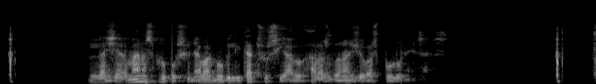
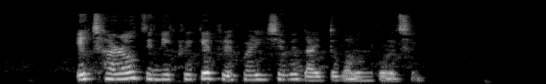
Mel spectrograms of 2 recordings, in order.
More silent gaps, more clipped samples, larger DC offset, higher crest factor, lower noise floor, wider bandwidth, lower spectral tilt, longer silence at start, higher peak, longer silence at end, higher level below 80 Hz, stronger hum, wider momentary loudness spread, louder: first, 0.18-0.88 s, 4.52-5.55 s, 5.67-5.90 s vs none; neither; neither; first, 26 dB vs 20 dB; first, under -90 dBFS vs -74 dBFS; second, 7.6 kHz vs 11.5 kHz; about the same, -3.5 dB/octave vs -3.5 dB/octave; second, 0.1 s vs 0.75 s; second, -10 dBFS vs -2 dBFS; second, 0 s vs 1.25 s; first, -66 dBFS vs -74 dBFS; neither; about the same, 12 LU vs 10 LU; second, -34 LUFS vs -21 LUFS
